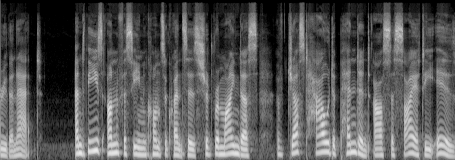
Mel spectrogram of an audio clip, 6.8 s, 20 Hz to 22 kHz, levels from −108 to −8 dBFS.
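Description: Speech recording with no audible technical faults anywhere in the clip.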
